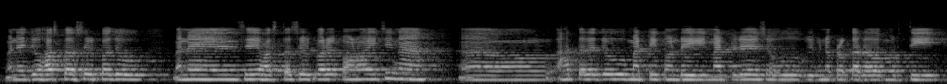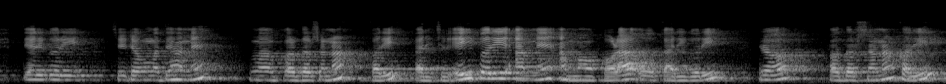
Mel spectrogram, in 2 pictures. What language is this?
Odia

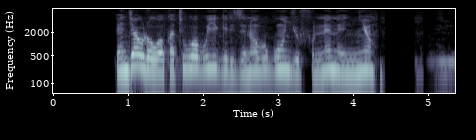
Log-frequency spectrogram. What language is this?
Ganda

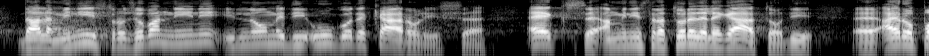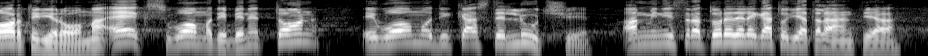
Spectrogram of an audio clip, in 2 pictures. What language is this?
Italian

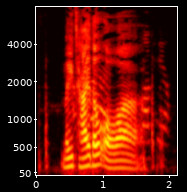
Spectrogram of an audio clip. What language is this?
Cantonese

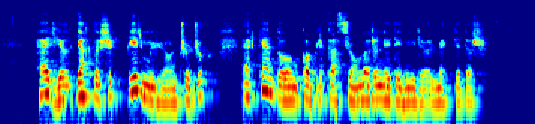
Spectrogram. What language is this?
Turkish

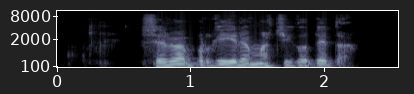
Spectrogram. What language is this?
Aragonese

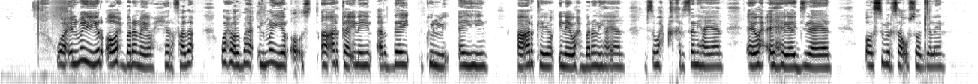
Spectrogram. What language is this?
Somali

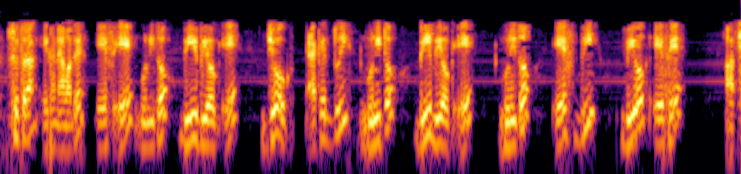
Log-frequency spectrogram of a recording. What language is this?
Bangla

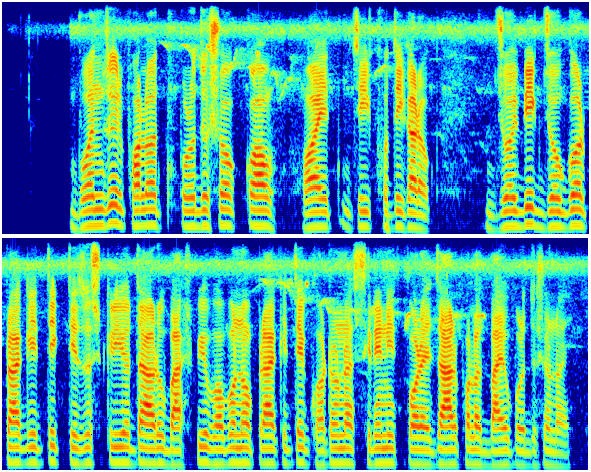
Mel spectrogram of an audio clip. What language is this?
Assamese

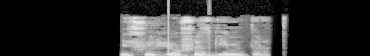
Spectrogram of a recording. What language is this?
Abaza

